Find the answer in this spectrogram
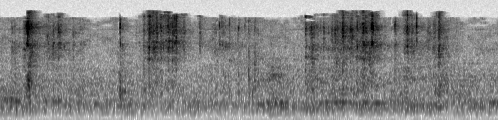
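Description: Quiet room tone at a poker table, with a few faint, sharp clicks of chips or cards being handled.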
